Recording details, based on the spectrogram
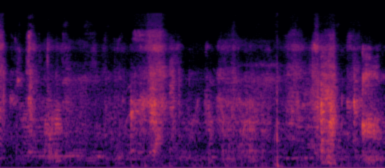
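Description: Pugs snort, grunt and growl in noisy, breathy bursts while play fighting.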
